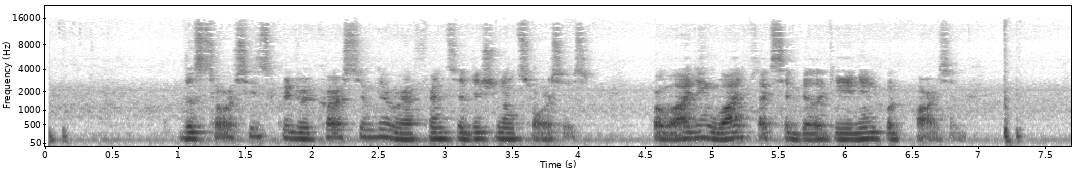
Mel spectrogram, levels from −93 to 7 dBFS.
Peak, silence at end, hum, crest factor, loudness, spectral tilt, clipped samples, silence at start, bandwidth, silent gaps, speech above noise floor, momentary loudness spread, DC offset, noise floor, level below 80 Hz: -2 dBFS; 0.4 s; none; 22 dB; -24 LUFS; -6.5 dB/octave; under 0.1%; 0.05 s; 15 kHz; none; 26 dB; 14 LU; under 0.1%; -49 dBFS; -54 dBFS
